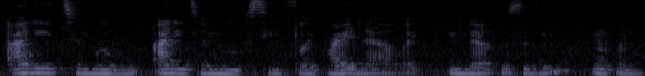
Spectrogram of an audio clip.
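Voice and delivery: hushed, voiceless, urgent; frightened under-the-breath plea; scared whisper. Retold or imitated. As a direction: whisper it so he won't hear. Panicked inner thought on train.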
